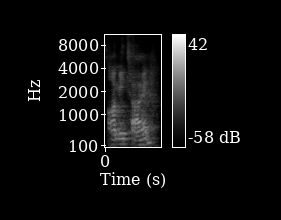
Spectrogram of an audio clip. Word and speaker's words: Amitai: So my name is Amitai. That's how I pronounce it.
